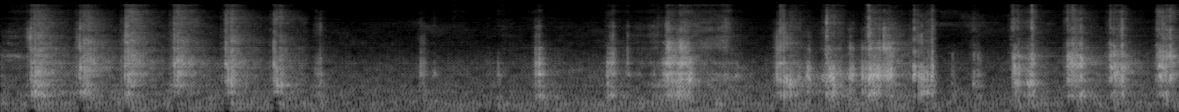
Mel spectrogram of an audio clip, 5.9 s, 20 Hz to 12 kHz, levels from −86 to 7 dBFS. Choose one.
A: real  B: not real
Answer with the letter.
B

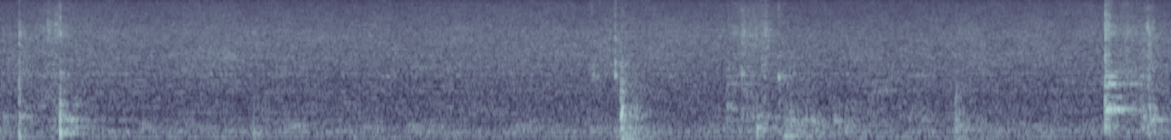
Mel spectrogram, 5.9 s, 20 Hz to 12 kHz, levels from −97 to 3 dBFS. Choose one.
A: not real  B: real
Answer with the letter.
B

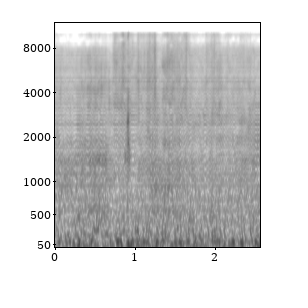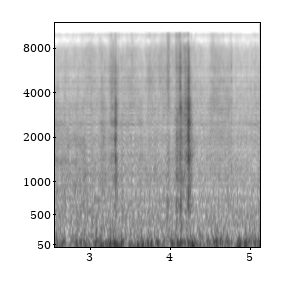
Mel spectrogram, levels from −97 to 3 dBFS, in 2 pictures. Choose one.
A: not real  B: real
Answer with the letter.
A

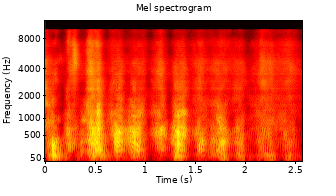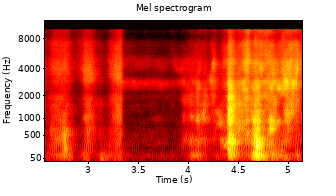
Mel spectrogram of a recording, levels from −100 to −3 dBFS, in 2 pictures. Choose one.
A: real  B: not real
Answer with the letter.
B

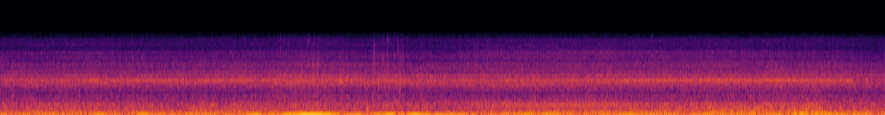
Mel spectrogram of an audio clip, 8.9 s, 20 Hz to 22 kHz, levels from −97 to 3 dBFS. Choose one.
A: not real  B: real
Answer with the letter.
B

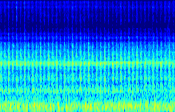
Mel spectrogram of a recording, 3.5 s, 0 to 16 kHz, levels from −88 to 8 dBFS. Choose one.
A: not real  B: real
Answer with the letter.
A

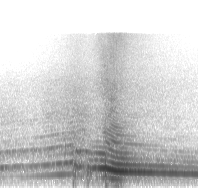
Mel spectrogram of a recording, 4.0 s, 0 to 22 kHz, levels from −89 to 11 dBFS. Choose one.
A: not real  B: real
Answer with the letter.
B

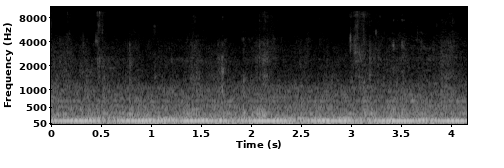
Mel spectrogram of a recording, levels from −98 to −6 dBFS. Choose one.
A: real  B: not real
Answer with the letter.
A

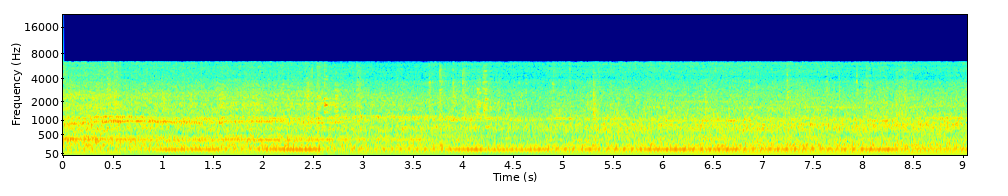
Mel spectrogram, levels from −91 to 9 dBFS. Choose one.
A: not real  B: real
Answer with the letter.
B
